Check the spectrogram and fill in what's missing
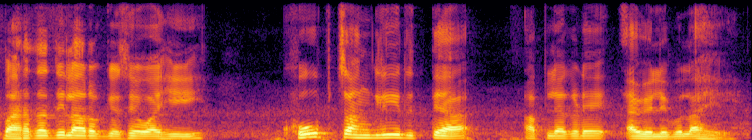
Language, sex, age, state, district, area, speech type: Marathi, male, 45-60, Maharashtra, Osmanabad, rural, spontaneous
